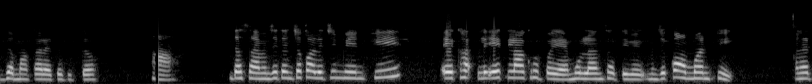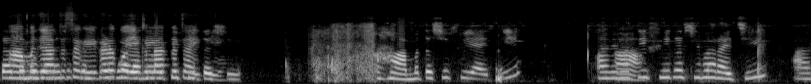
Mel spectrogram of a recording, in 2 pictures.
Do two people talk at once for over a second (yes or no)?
yes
